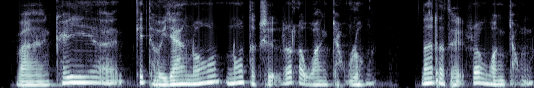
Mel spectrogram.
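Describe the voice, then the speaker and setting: Fairly high-pitched yet dark and mellow in tone, a man's somewhat breathy voice moves at a fairly quick pace through very wide pitch swings. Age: 30s. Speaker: crypto investor and entrepreneur. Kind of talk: interview storytelling.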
